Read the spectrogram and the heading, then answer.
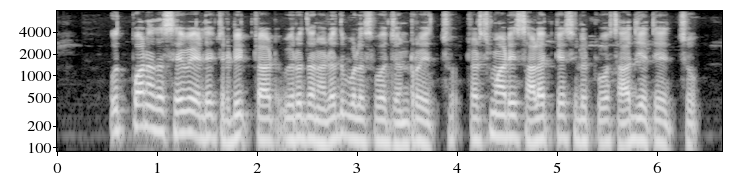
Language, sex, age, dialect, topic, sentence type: Kannada, male, 18-24, Mysore Kannada, banking, statement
